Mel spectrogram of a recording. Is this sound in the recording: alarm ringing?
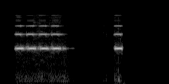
yes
